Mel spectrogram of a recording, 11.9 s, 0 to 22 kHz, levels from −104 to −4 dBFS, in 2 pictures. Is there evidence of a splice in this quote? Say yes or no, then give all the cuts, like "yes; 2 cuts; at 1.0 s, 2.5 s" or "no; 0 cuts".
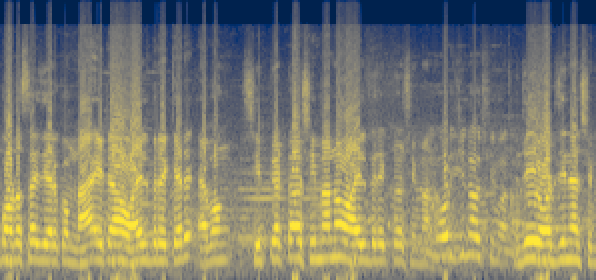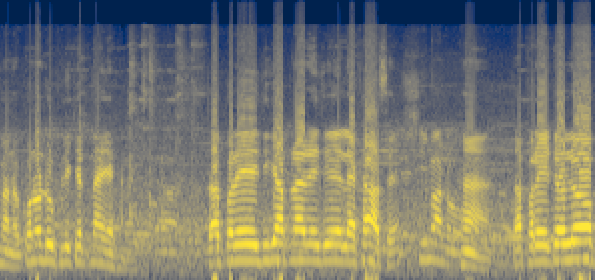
no; 0 cuts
